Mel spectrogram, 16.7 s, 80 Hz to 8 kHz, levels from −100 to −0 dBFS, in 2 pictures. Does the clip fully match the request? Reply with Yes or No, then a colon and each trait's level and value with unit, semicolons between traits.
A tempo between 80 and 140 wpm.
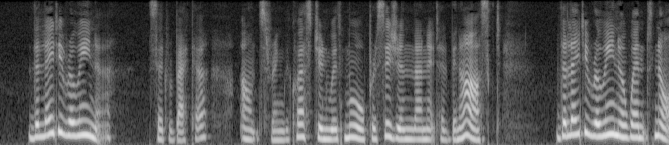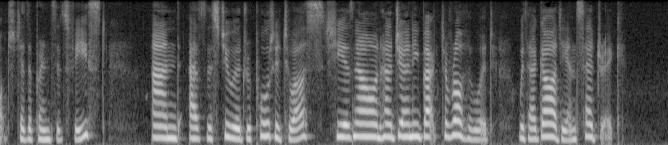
No: average, 160 wpm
